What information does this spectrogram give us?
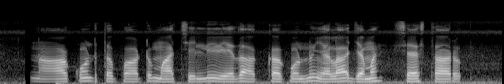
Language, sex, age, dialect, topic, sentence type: Telugu, male, 18-24, Southern, banking, question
